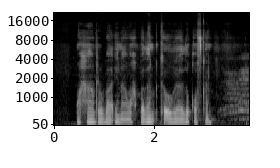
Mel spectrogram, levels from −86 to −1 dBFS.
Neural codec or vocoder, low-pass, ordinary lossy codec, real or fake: none; none; none; real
